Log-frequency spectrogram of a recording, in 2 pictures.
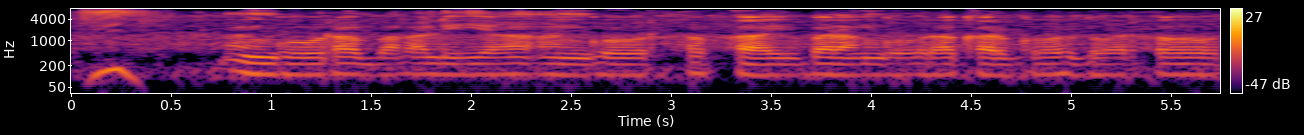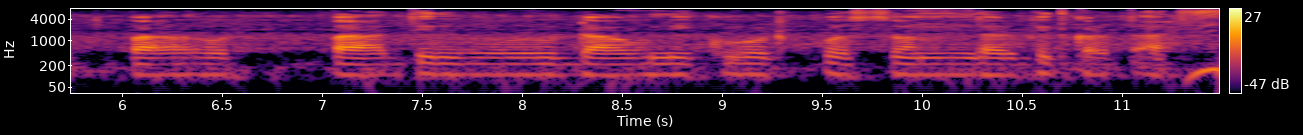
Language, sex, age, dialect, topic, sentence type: Hindi, male, 25-30, Kanauji Braj Bhasha, agriculture, statement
